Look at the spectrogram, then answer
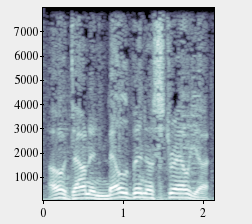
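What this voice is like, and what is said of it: Bad put-on Australian accent. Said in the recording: “that was a horrible accent. ... Australian”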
